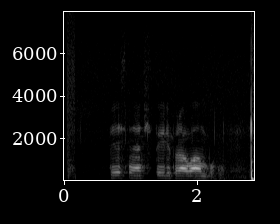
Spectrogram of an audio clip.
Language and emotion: Russian, neutral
